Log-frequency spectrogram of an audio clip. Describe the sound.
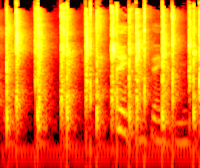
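A short round of applause from a few people, quick uneven claps in a steady patter with a voice briefly talking over it.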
